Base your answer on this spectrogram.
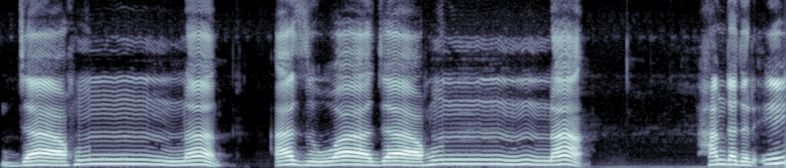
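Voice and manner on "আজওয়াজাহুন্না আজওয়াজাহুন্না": very slow আজওয়াজাহুন্না, long nasal hum on the double ন; obligatory ghunna. Shown as a demonstration. Teacher reciting the joined word with wajib ghunna, drawn-out hum. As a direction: stretch আজওয়াজাহুন্না and hold the humming n. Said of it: "এখানে ওয়াজিব গুন্না হবে".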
